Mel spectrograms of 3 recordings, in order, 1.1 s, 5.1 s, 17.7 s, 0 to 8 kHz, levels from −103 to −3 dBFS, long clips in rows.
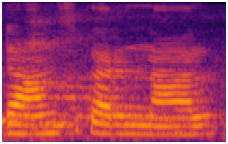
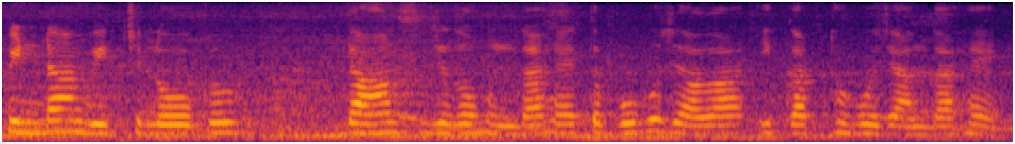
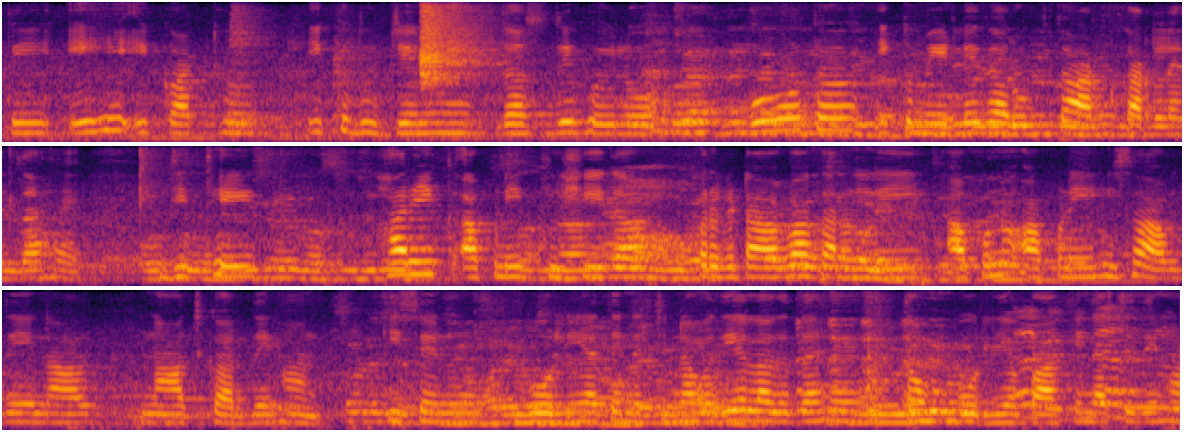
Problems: continuous background conversations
